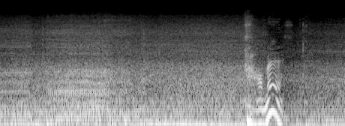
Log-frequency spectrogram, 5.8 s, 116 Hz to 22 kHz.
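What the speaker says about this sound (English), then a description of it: "I'm so happy to be riding this bike" A 2023 Honda Hornet motorcycle is ridden at speed with a steady engine drone and heavy wind rush, then a brief rising and falling rev near the end, while the rider speaks.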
